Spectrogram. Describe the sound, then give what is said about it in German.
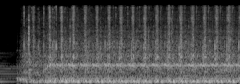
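A Bernina sewing machine rattles in a fast, even rhythm of rapid mechanical stitching. It starts abruptly and runs at steady volume over a low hum. “da rattert eine Bernina-Nähmaschine, die wohl bekannteste Nähmaschine der Schweiz.”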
